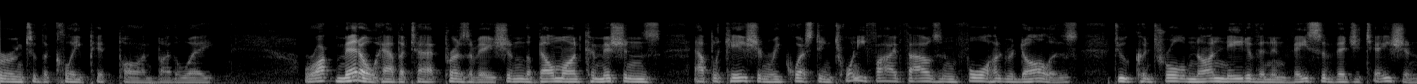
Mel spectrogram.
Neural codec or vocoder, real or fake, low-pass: none; real; 7.2 kHz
